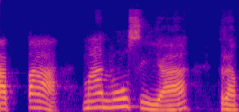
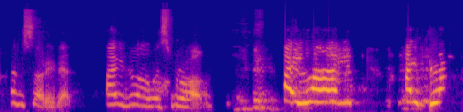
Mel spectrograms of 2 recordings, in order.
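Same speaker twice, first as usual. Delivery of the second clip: put-on higher child voice owning up; apologetic child; 11 semitones higher, slower than usual. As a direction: play the eldest saying sorry fast. Child's quick apology retold. (suara anak tinggi yang minta maaf)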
